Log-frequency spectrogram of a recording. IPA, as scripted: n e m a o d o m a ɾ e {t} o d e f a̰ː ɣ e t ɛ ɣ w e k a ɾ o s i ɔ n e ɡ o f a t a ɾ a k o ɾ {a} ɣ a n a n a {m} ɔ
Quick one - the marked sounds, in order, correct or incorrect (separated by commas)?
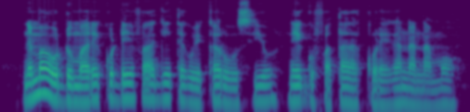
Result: incorrect, incorrect, correct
